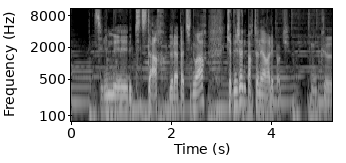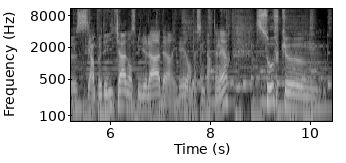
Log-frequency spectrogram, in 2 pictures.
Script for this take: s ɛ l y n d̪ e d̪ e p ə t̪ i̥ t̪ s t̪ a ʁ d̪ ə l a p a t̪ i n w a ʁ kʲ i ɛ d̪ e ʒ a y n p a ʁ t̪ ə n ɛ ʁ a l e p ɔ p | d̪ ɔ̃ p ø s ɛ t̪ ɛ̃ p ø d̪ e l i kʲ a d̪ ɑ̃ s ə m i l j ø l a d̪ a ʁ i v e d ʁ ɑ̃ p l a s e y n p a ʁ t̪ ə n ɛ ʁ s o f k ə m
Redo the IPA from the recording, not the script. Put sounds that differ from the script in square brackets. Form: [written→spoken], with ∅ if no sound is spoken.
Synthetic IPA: s ɛ l y n d̪ e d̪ e p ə t̪ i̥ t̪ s t̪ a ʁ d̪ ə l a p a t̪ i n w a ʁ kʲ i [ɛ→a] d̪ e ʒ a y n p a ʁ t̪ ə n ɛ ʁ a l e p ɔ [p→k] | d̪ ɔ̃ [p→k] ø s ɛ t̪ ɛ̃ p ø d̪ e l i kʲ a d̪ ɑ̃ s ə m i l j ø l a d̪ a ʁ i v e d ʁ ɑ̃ p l a s e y n p a ʁ t̪ ə n ɛ ʁ s o f k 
